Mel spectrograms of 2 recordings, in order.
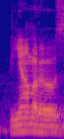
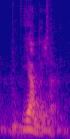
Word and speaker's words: Yamato: the research, and we still say it correctly. Yamato. Yamato. It is an Americanization to say Yamato. There's nothing wrong with it, but we're trying to say it the way that it would be pronounced in Japan.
